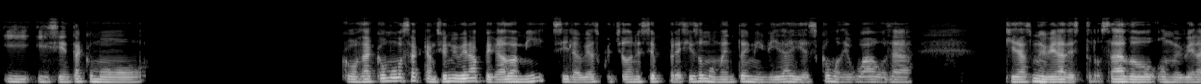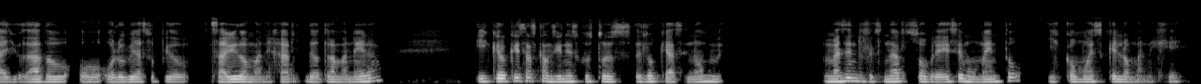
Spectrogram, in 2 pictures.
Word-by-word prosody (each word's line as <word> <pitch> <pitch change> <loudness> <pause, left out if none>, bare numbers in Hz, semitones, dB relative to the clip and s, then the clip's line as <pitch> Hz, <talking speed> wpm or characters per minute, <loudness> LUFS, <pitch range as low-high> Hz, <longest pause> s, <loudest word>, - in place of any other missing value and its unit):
y 125 -3 -3
y 115 - -4
sienta 120 +2 -1
cómo 115 -3 -1 1.9
como, 125 - -1
o - - 0
sea, 125 0 +2
cómo 155 +3 +3
esa 175 +3 +1
canción 135 -2 +2
me 140 - +4
hubiera 145 +2 +5
pegado 120 +1 +3
a 125 - +5
mi 140 +9 0
si 125 - -2
la 110 -2 -2
hubiera 115 +2 0
escuchado 120 -2 -5
en 120 - 0
ese 130 +2 +1
preciso 130 +1 -1
momento 120 0 0
en 125 - +1
mi 110 -1 -3
vida. 120 +3 -1
Y, 115 -2 +1
es 110 +2 -5
como 130 -4 -3
de, 115 - -7
guau, 120 0 -3
o 110 - -8
sea, 110 -1 -3 0.9
quizás 115 -1 +1
me 130 -2 +6
hubiera 120 0 +5
destrozado 120 +1 +2
o 120 0 -4
me 110 -1 -3
hubiera 110 +1 -1
ayudado 120 +1 0
o 115 +1 -4
o 115 -2 -2
lo 110 - +1
hubiera 115 0 +1
supido 115 -1 -5 0.2
sabido 120 +1 +4
manejar 115 +2 -4
de 115 - -3
otra 120 +2 -2
manera. 120 +8 0 1.0
Y, 135 0 -1
creo 140 0 +5
que 155 - 0
esas 155 0 -2
canciones 130 -2 +1
justo 130 0 -1
es 125 +1 -4
es 120 +1 -3
lo 135 0 +2
que 130 -4 -3
hacen, 110 0 -6
¿no?, 120 +2 -1 1.2
me 130 0 +3
hacen 150 +3 +3
reflexionar 135 0 -1
sobre 120 -4 -1
ese 130 +4 +2
momento 130 +9 -1 0.2
y 120 - -8
cómo 120 0 -2
es 125 0 -3
que 130 - 0
lo 115 -2 0
manejé. 110 +5 -11
120 Hz, 185 wpm, -22 LUFS, 115-130 Hz, 1.9 s, me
